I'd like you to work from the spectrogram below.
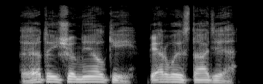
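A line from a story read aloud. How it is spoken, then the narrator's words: Smirking grunt. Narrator (Russian): хмыкнул динамит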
